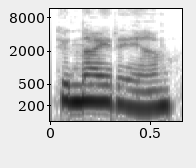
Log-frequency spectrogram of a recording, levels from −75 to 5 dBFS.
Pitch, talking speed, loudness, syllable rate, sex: 215 Hz, 270 wpm, -13 LUFS, 6.7 syllables/s, female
